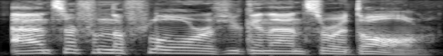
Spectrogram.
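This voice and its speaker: A man's voice: on the high side, big pitch swings, a little fast, bright, forceful tone, dry recording, studio quality. A man voicing a proud, menacing giant riddle master who questions formally and challengingly, in a storytelling podcast.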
